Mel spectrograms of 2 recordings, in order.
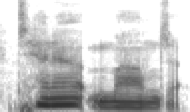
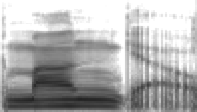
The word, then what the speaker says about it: Tana Mongeau: Tana Mongeau. When you see it written down, you're like Mongo. – Yeah, it looks like Mongo.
